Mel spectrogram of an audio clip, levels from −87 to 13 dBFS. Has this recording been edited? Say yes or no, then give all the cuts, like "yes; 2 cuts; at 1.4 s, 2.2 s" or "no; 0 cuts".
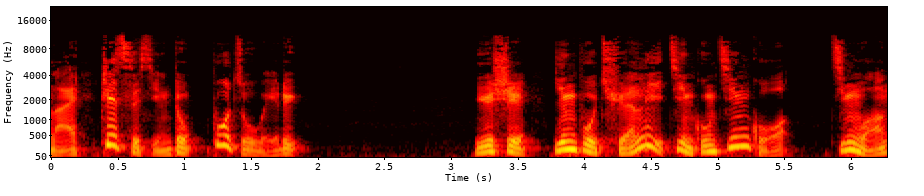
no; 0 cuts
